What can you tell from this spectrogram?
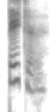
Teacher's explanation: Baker dos sílabas Baker acentuación en la primera sílaba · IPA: ˈbeɪkər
